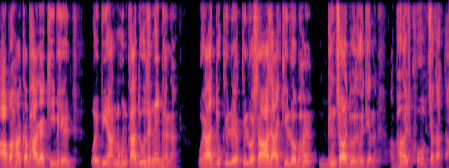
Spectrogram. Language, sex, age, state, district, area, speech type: Maithili, male, 60+, Bihar, Samastipur, rural, spontaneous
